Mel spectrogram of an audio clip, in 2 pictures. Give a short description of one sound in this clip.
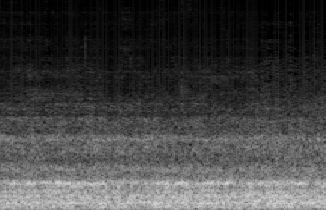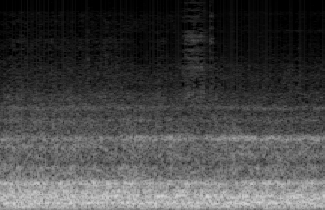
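A jet engine roars steadily inside an airplane cabin.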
